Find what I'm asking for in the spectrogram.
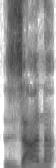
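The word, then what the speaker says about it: Xan: So her full name is Zan Irelia. And that's X-A-N, Zan Irelia. That is the pronunciation that we are sticking to.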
